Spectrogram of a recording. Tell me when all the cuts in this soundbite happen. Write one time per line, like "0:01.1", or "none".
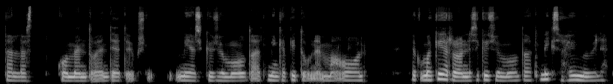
none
